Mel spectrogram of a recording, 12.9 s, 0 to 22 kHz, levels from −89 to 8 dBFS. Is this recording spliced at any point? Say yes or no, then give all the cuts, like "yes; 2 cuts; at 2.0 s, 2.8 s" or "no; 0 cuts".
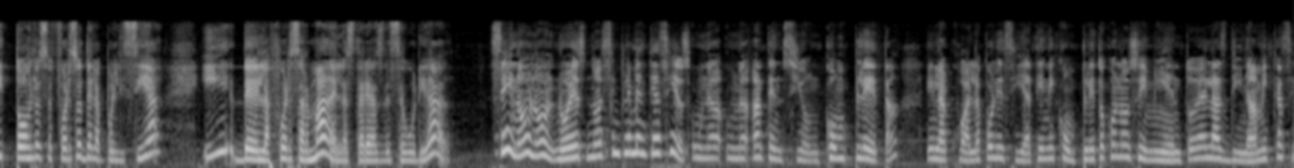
yes; 1 cut; at 6.9 s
